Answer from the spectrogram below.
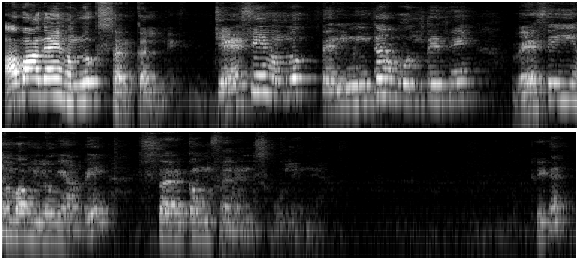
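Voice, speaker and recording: Animated man teaching maths, echoey room. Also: sits high, slow pace, pauses often, distant mic. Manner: explains step by step, asks "ठीक है?" often. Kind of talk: classroom lecture at a board. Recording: echoey room, mic away from speaker.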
